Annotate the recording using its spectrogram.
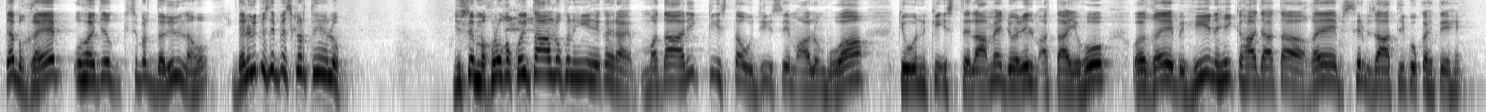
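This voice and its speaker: This religious debater is on a phone call, making combative, abusive, lecturing arguments and repeating himself for emphasis. He speaks at a moderate pace in a high-pitched voice with lively intonation.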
